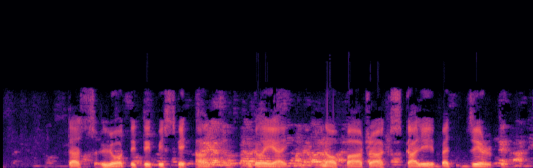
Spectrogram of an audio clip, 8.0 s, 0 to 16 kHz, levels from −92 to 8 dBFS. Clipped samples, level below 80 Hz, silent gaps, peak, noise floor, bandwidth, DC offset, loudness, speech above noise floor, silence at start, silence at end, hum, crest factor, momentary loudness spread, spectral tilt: under 0.1%; -56 dBFS; none; 0 dBFS; -48 dBFS; 7.8 kHz; under 0.1%; -15 LUFS; 34 dB; 0.7 s; 0.05 s; none; 16 dB; 7 LU; -6 dB/octave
